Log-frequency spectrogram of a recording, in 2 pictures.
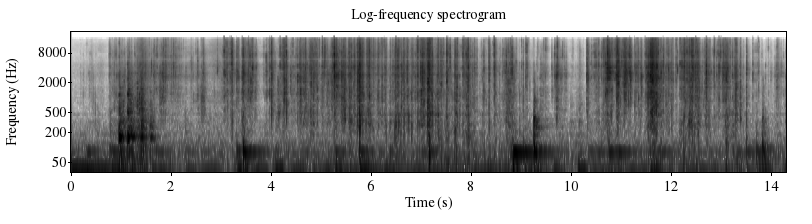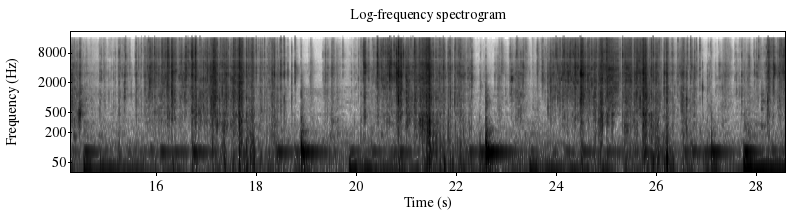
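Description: Foil wrappers of jumbo trading-card packs crinkling and tearing open in irregular bursts, with the cards being handled and stacked in between.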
